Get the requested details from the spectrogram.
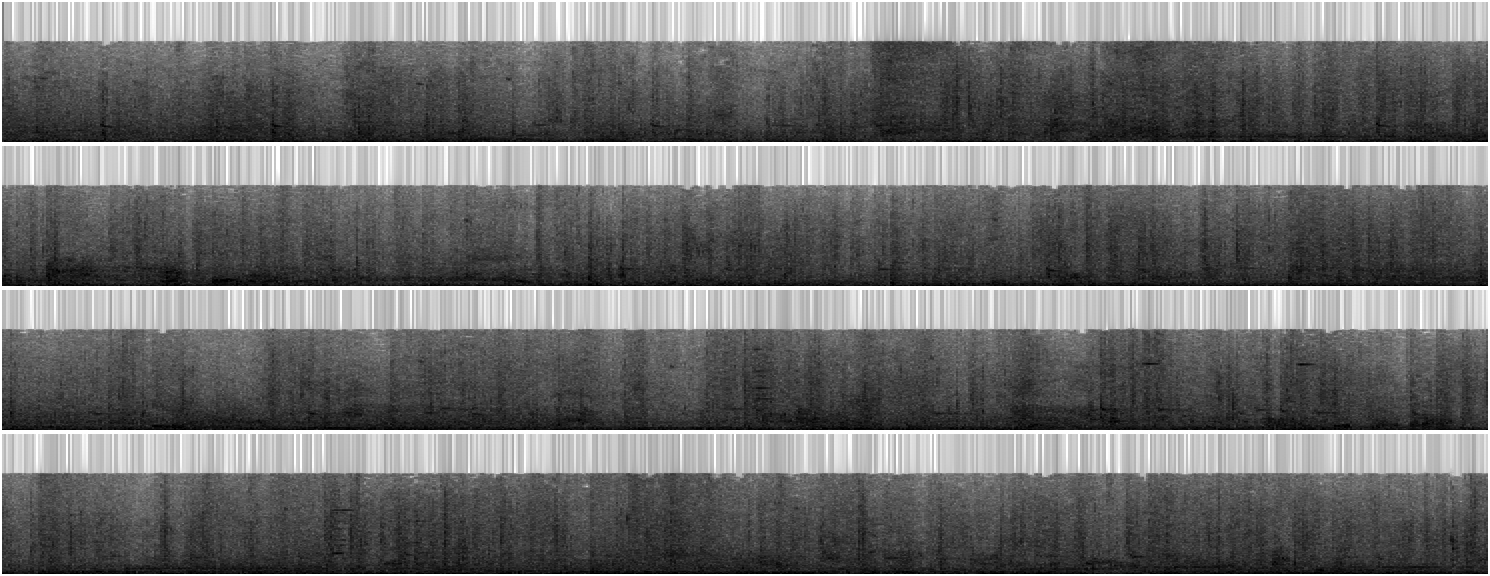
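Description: Magic spells crackle and burst in quick bursts.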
